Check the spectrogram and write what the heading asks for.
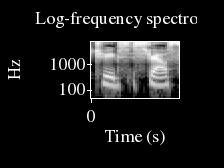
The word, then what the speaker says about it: Churg-Strauss: Okay, talk to me about being diagnosed with Churg-Strauss syndrome.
